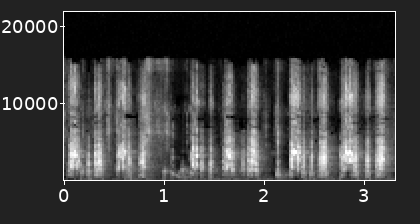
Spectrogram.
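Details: Chukar partridge producing coarse, raspy chucking notes in quick bunches, a brief softer gap in the middle, then a renewed loud burst of rapid notes.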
